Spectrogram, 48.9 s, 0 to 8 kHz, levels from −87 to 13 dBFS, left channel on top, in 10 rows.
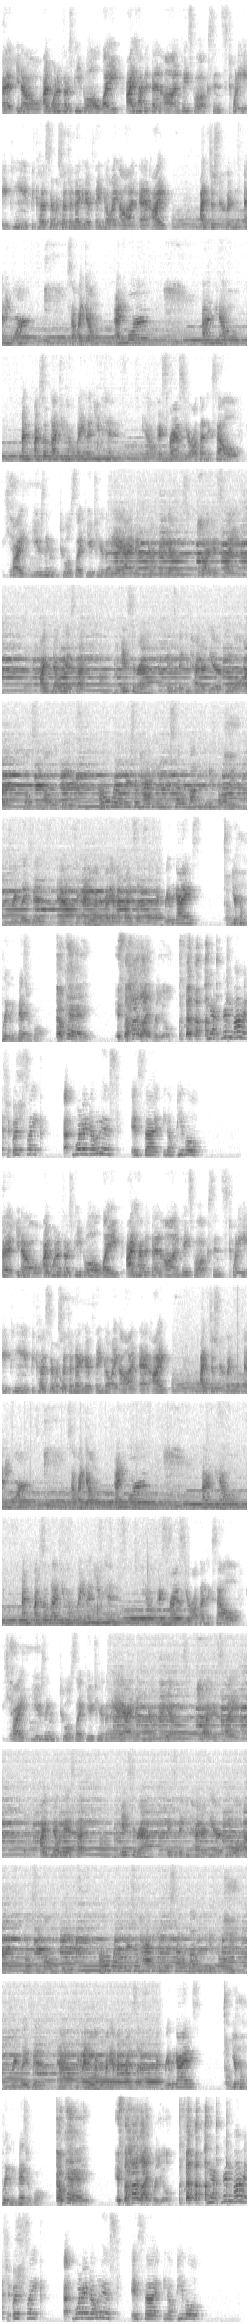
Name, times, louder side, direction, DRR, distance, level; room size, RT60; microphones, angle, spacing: voice 1, 0.0-8.2 8.9-10.4 11.1-11.7 12.0-12.7 13.8-14.5 15.1-17.1 17.5-19.4 19.8-23.2 23.6-24.4 24.8-24.9 25.3-26.1 26.4-27.5 27.8-38.1 38.9-40.0 43.3-44.8 45.3-46.3 46.7-48.0, equal, 5° left, -1 dB, 0.4 m, -35 dB
voice 2, 6.1-6.4 10.6-11.1 13.0-13.6 19.7-20.1 23.5-23.9 33.8-34.2 38.7-39.2 40.3-40.9 41.5-43.3 44.4-44.5, right 3 dB, 45° right, 2 dB, 1.2 m, -35 dB
sound 1, 8.3-18.5, right 6 dB, 65° right, 0.4 m, -37 dB
sound 2, 21.7-37.5, left 3 dB, 30° right, 0.9 m, -34 dB
3.9 x 2.9 x 3.4 m, 0.37 s
head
